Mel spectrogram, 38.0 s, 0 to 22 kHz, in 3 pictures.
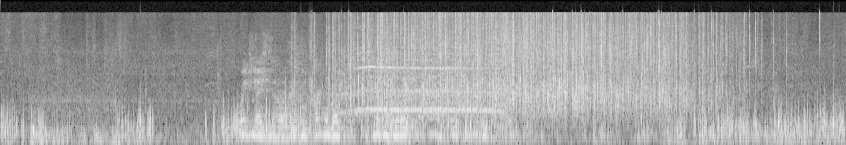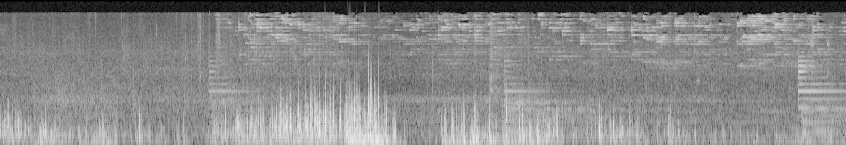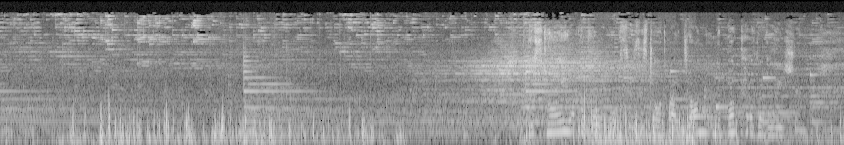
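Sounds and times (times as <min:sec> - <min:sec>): wind buffeting microphone: 0:00.0 - 0:38.0
crowd applause: 0:04.4 - 0:11.8
metallic bell-like chord ringing: 0:15.9 - 0:38.0
light metallic tapping and shimmering: 0:30.4 - 0:37.8.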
